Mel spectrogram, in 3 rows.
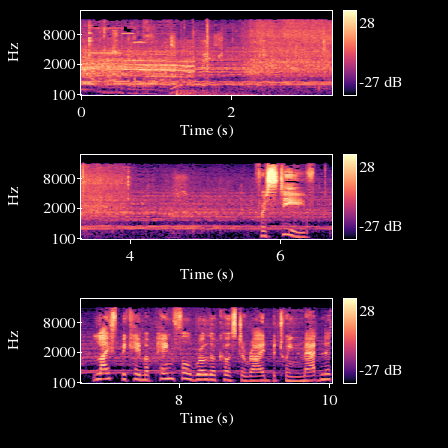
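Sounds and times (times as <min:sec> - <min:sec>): sustained drone music: 0:00.0 - 0:10.0.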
